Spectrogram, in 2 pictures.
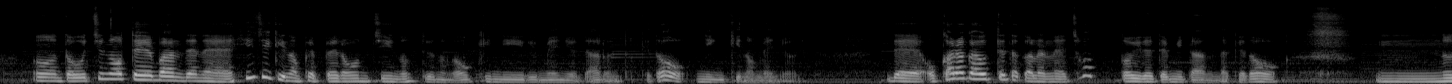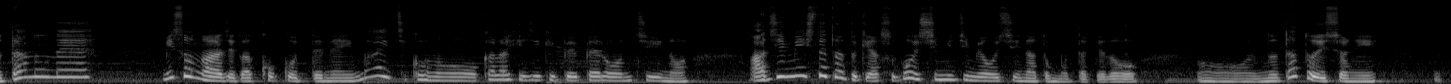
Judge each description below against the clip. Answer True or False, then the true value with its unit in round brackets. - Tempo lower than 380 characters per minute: True (290 characters per minute)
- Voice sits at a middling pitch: True (150 Hz)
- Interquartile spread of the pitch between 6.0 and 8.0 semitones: True (7.2 semitones)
